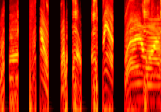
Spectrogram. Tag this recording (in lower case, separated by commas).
scratching (performance technique), musical instrument, music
